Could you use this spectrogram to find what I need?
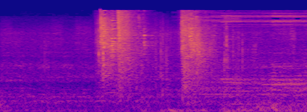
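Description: A metal grate clanks open loudly.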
